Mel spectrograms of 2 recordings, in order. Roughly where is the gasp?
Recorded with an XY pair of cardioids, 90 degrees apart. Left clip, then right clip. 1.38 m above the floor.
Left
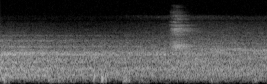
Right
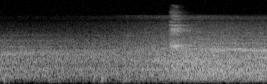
Right.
